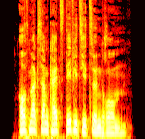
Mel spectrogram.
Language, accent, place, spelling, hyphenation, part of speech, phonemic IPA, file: German, Germany, Berlin, Aufmerksamkeitsdefizitsyndrom, Auf‧merk‧sam‧keits‧de‧fi‧zit‧syn‧drom, noun, /ˈaʊ̯fmɛʁkzaːmkaɪ̯t͡sˌdefit͡sɪtzʏndʁoːm/, De-Aufmerksamkeitsdefizitsyndrom.ogg
- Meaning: attention deficit disorder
